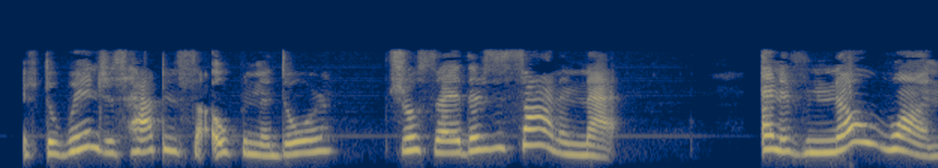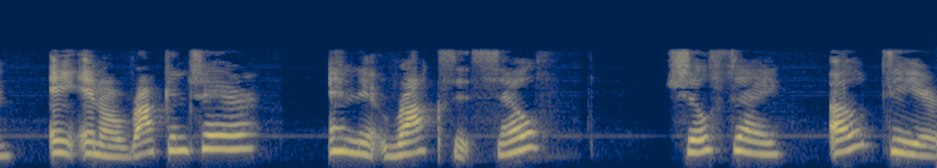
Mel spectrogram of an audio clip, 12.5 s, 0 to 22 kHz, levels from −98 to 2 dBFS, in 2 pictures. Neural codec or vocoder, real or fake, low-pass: none; real; 7.2 kHz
